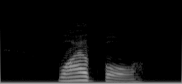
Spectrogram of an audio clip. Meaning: A wild swine native to Eurasia and North Africa (Sus scrofa), now widely distributed elsewhere and ancestor of most domestic pig breeds
- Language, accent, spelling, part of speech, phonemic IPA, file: English, UK, wild boar, noun, /ˈwaɪld ˈbɔː/, En-uk-wild boar.ogg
